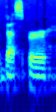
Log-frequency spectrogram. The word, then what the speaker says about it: VSEPR: arranged in 3d space using the Vesper model I know it's it's spelled VSEPR VESA / if you call it Vesper no one's going to know the difference it just rolls off the tongue a little bit easier that's why we've refer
